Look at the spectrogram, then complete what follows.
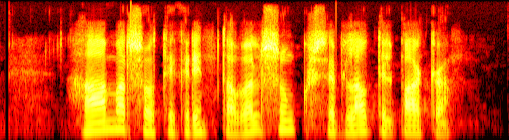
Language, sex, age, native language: Icelandic, male, 60-69, Icelandic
